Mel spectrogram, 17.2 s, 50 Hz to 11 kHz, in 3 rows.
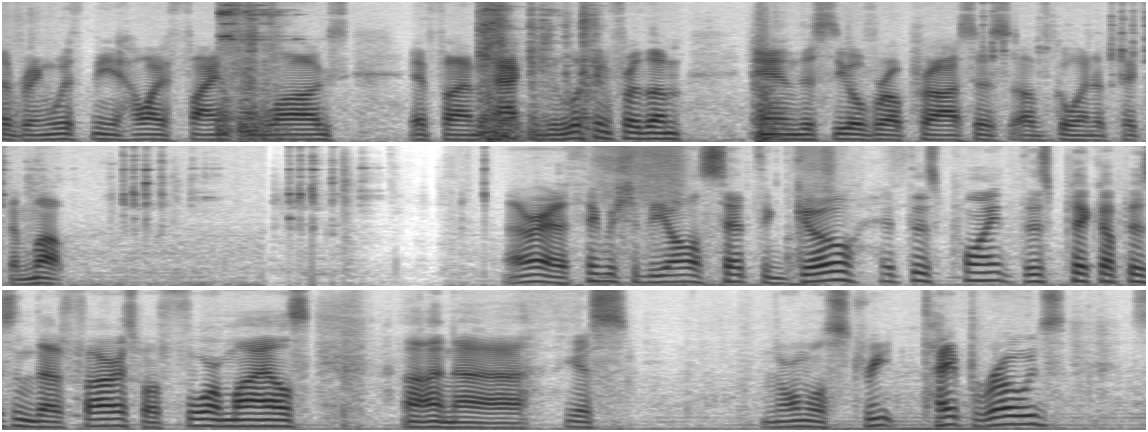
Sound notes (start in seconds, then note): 1.1 chains rattling; 2.4 clanking; 3.3 door slamming; 4.7 ratcheting; 8.6 sweeping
